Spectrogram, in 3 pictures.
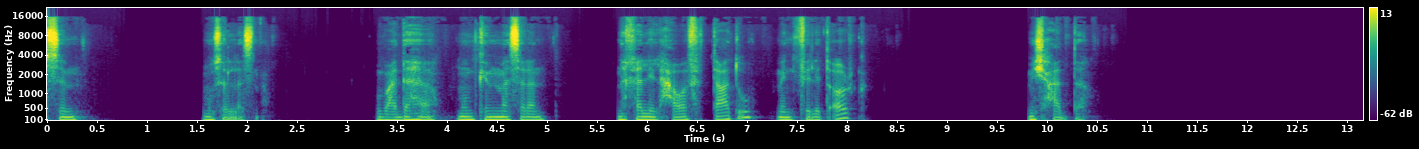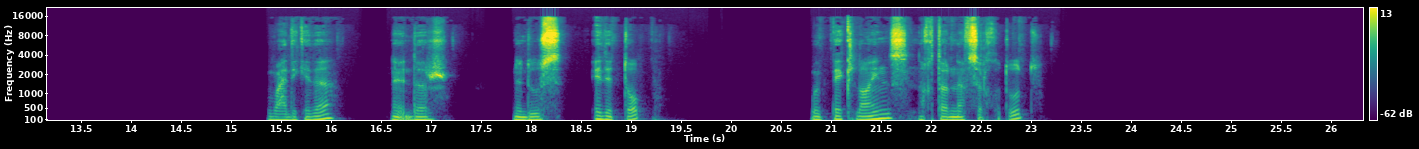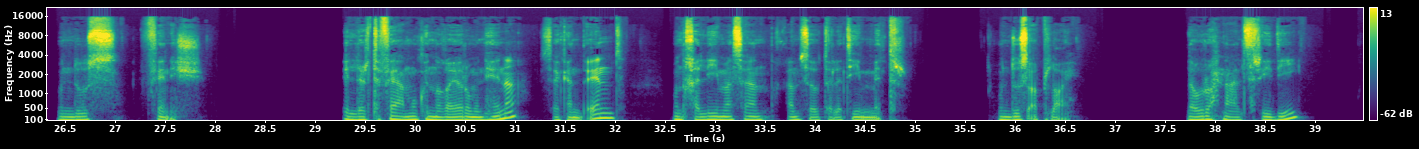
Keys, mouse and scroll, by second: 2.1 click, 6.1 click, 7.9 click, 8.4 click, 9.4 click, 10.1 click, 10.5 click, 11.5 click, 12.1 click, 12.6 click, 14.1 click, 18.7 click, 20.9 click, 21.6 click, 22.1 click, 22.8 click, 23.5 click, 24.0 click, 24.6 click, 25.3 click, 27.3 click, 28.9 click, 32.5-34.0 typing, 36.0 click, 38.4 click.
